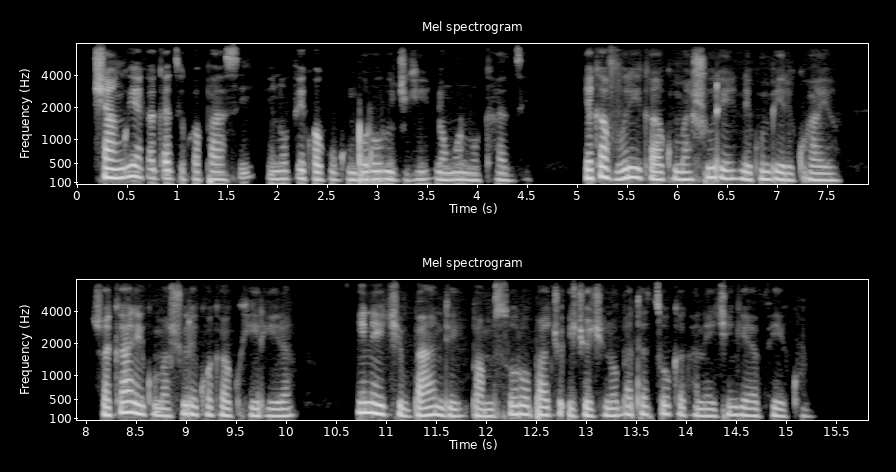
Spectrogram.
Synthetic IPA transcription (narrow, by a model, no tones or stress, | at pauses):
ʃaŋɡujakaɡʱad͡zikwapasiino̞p͡fe̞kwakuɡʱombo̞ɾo̞ɾud͡ʒɡino̞mon̤okʰaːd͡zi | jakavuɾikakumaʃuɾe̞ne̞kumbe̞ɾikwaːjo̞ | ʐ̥akaɾe̞kumaʃuɾe̞kwakakwiriːra | ine̞t͡ʃibʱandipamuso̞ɾo̞pat͡ʃo̞ʔit͡ʃo̞t͡ʃino̞ɓatat͡so̞kakanait͡ʃiŋɡe̞jap͡fe̞ːkwa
